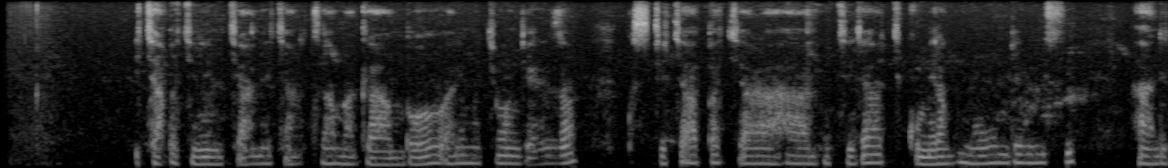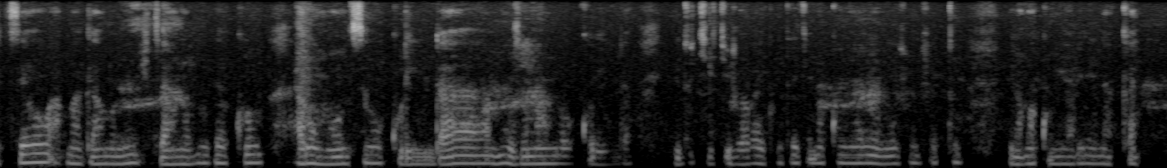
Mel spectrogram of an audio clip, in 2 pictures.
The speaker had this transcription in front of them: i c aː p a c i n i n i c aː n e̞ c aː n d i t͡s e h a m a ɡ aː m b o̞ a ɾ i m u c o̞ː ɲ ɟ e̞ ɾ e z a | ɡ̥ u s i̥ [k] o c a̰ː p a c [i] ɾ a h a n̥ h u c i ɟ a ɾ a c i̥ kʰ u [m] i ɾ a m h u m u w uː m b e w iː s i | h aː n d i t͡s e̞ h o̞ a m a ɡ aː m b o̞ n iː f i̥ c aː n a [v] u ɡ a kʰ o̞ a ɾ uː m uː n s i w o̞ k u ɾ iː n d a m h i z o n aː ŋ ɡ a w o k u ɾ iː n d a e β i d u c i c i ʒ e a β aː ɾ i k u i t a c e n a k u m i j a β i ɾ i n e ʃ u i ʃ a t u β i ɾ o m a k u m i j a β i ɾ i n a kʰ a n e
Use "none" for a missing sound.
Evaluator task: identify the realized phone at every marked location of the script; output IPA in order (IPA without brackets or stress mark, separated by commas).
c, a, m, v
